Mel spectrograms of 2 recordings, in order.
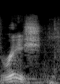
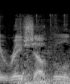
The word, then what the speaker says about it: Ra's al Ghul: He researched later and found out that it's actually pronounced Raish.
